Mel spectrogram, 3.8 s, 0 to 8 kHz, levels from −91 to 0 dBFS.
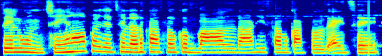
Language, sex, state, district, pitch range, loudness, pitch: Maithili, female, Bihar, Samastipur, 195-220 Hz, -16 LUFS, 210 Hz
